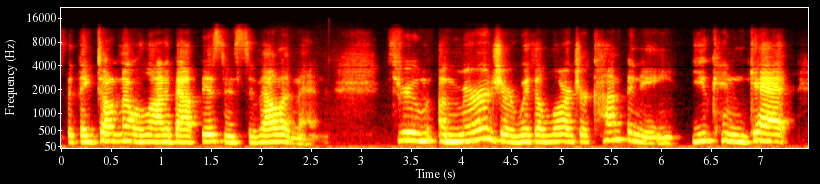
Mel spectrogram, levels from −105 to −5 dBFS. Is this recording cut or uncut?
uncut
